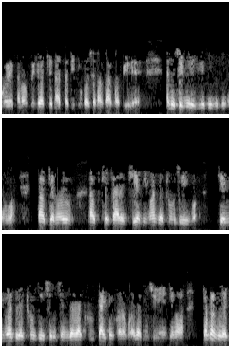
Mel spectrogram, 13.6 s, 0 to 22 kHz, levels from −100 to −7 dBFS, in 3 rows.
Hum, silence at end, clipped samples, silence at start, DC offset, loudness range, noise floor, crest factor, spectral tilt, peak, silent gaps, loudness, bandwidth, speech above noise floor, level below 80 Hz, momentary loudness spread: none; 0.05 s; under 0.1%; 0 s; under 0.1%; 2 LU; -43 dBFS; 16 dB; 2 dB/octave; -6 dBFS; 3.23-3.27 s, 5.17-5.24 s, 8.76-8.80 s, 13.04-13.09 s; -23 LUFS; 3.9 kHz; 21 dB; -76 dBFS; 11 LU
